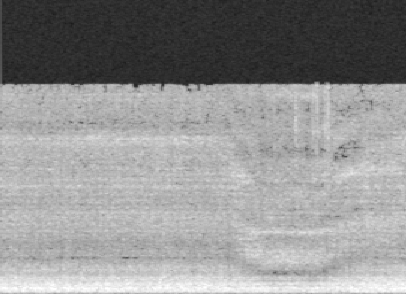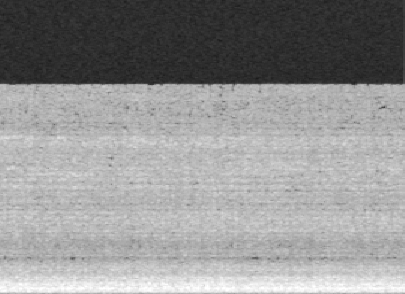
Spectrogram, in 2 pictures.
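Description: Gas blowtorch flame running steadily against a plaster-and-cement test brick, a constant rushing hiss, with a brief change in tone about three to four seconds in.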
